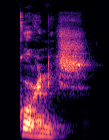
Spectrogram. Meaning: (proper noun) Cornish (language); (adjective) Cornish (of, from or pertaining to the Cornish people, Cornish language or Cornwall)
- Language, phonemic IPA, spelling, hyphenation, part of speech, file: Dutch, /ˈkɔrnis/, Cornisch, Cor‧nisch, proper noun / adjective, Nl-Cornisch.ogg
